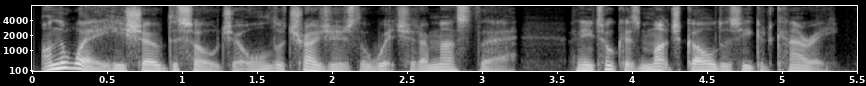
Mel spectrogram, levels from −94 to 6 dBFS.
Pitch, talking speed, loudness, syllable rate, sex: 110 Hz, 270 wpm, -17 LUFS, 6.7 syllables/s, male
